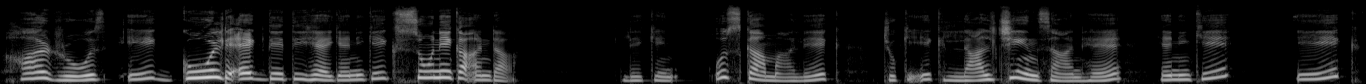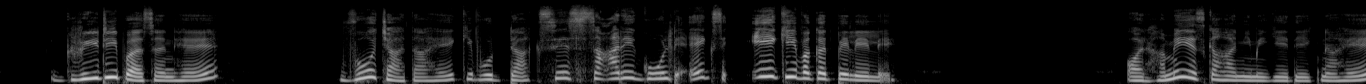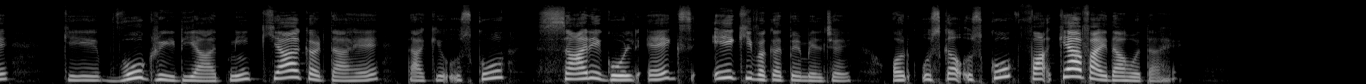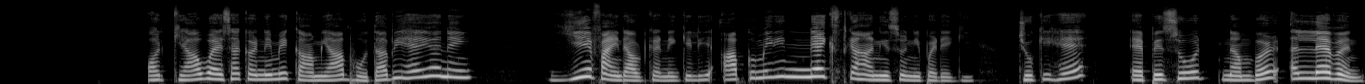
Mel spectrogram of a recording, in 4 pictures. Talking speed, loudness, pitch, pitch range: 125 wpm, -24 LUFS, 225 Hz, 190-270 Hz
